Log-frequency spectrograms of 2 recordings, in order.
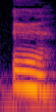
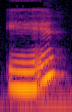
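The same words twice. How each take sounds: First: The vowel is said short. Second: The vowel is drawn out long. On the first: "В слове «эшлекле» и «элек» «э» произносится коротко" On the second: "в слове «элеватор» и «энергия» «э» произносится протяжнее"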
